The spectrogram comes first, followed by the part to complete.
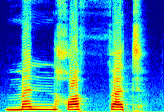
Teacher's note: من خفت کلمت خفت میں یہاں حرف الخا ہے، خا کو ہم بھاری آواز میں ادا کریں گے اور اسے حلق کے اوپر والے حصے سے ادا کریں گے۔ فا پہ تشدید ہے، لہذا ہمیں 2 حرف کے برابر فا کو ادا کرنا ہے · فَهُوَ فِي عِيشَةٍ رَاضِيَةٍ وَأَمَّا مَنْ خَفَّتْ مَوَازِينُهُ کلمت وَأَمَّا میں میم کا تشدید کا دھیان رہے، من خفت یہاں نون پہ جزم ہے، پھر حرف الخا ہے، یہاں حکم ہے اظہار، کیونکہ خا حروف الاظہار میں سے ہے، تو ہم یہ حکم کو بغیر غنہ کے ادا کریں گے اور نون ساکن کو ظاہر کریں گے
